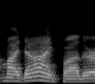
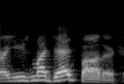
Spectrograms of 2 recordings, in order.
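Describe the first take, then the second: First: "dying" stressed, a little lower and softer. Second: "dead" punched, falling tune; stress on dead. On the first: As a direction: lean on the word "dying". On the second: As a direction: hit the word "dead" hard to correct the record. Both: Shown as a demonstration.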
